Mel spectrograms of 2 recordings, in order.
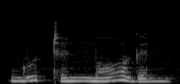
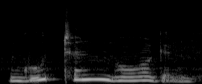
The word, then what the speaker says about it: guten Morgen: people say guten morgen guten morgen it's good morning good morning here the morning is similar to Morgan and guten is it same like in guten tag and similar to good guten morgen guten morgen in in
